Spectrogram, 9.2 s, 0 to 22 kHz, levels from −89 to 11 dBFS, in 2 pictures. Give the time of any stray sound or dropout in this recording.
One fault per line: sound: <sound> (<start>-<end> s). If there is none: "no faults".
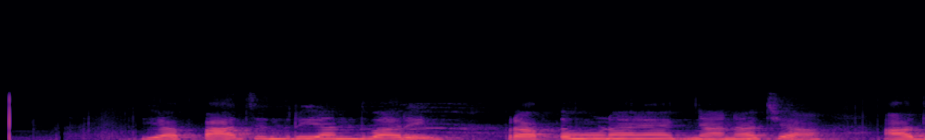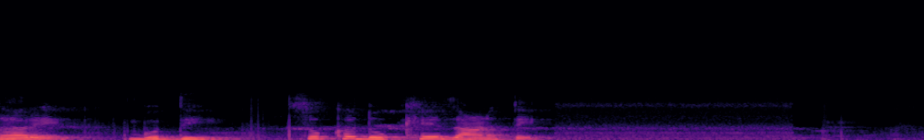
no faults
